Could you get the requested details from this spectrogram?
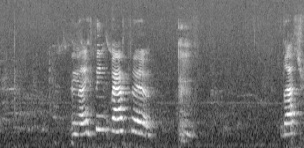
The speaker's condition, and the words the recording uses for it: Cerebral palsy. I have slightly slurred speech, which you must have noticed by now.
